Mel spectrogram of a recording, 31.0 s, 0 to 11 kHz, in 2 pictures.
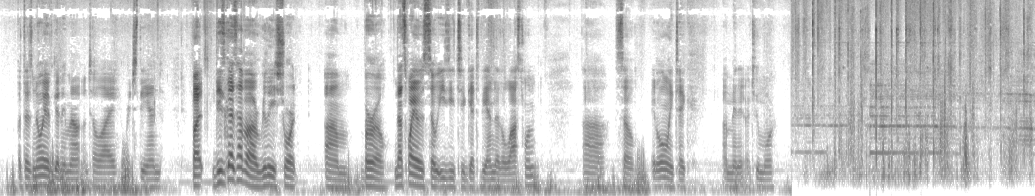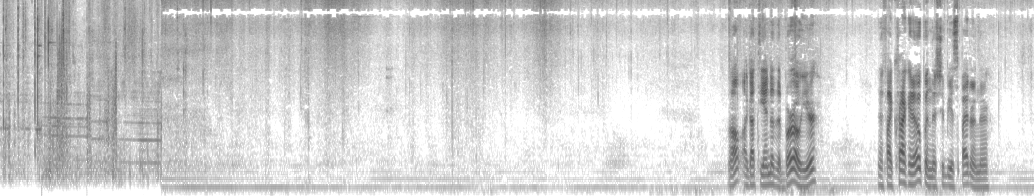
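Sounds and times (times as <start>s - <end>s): low steady hum: 0.0s - 31.0s
mattock chipping hard soil: 11.9s - 20.4s.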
